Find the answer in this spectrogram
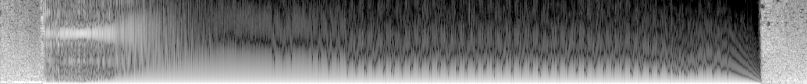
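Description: Electronic DJ sound-check track: a very loud, deep synthesizer bass note held steady for about nine seconds, cutting off suddenly near the end into a noisy, busier burst of the track.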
